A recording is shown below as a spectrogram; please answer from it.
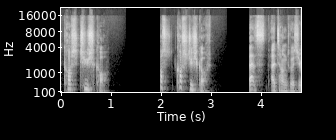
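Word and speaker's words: Kosciuszko: Uh, by the way, Wiki says a better pronunciation for that mountain would be Kosush. Yeah, maybe that is correct. Kushko Kushko.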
